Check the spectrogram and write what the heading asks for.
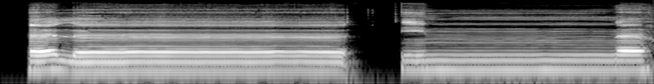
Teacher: So you have the mad and the ghunna.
